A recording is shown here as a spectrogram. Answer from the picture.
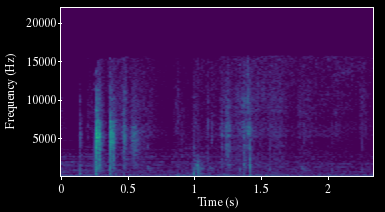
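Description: Soft background music, over which a page of a paper colouring book is turned by hand: a sharp paper snap about a quarter of a second in, then a few lighter paper clicks.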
